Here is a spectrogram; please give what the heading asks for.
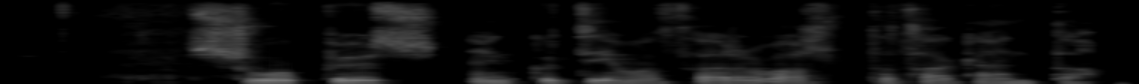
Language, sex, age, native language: Icelandic, male, 13, Icelandic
